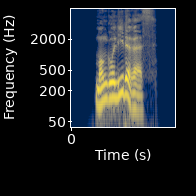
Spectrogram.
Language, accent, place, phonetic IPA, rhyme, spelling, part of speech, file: German, Germany, Berlin, [ˌmɔŋɡoˈliːdəʁəs], -iːdəʁəs, mongolideres, adjective, De-mongolideres.ogg
- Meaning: strong/mixed nominative/accusative neuter singular comparative degree of mongolid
